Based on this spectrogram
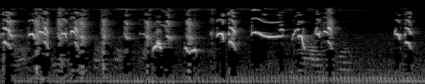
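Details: Energetic oriental magpie-robin song meant to provoke other birds: rapid run of chattering notes, then a clear sustained whistle and several twisting whistled phrases.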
